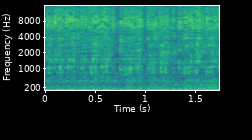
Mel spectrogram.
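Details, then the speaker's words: Mazda RX7 12A rotary, first start attempt on a recharged battery: heavy, raw low drone with a rapid, even pulse and almost no muffling, like open headers; little seems to exit the tailpipe, so an exhaust leak or missing silencing is suspected. "Is the exhaust functioning at all? It sounds like open headers. It sounds extremely open."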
